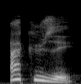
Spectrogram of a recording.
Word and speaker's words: accuser: Accuser. You don't need to pronounce double C here, because normally we only pronounce this K.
